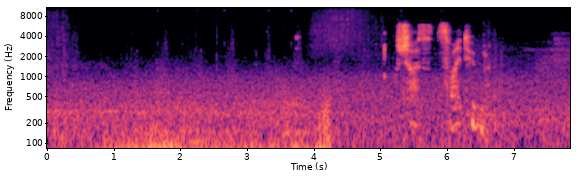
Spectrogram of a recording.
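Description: Footsteps scuff on stone.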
